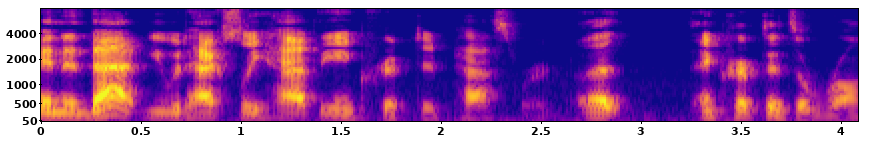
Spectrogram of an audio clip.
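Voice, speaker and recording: A man with a fairly high pitch and ordinary pitch variation talks at a fairly quick pace. His tone is playful, bright and sharp, with a dry, close sound and no echo. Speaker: podcast host. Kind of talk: casual banter with technical discussion. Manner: joking, playful.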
